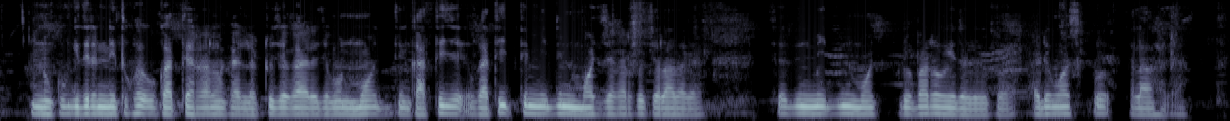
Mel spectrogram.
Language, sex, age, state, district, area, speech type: Santali, male, 18-30, West Bengal, Malda, rural, spontaneous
